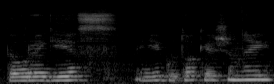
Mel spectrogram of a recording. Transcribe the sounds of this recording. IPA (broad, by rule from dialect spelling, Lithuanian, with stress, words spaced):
tɐʊrɐˈɡʲeːs ˈjɛɪɡʊ ˈtoːkʲɛ ʒʲɪˈnɐɪ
